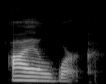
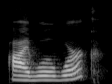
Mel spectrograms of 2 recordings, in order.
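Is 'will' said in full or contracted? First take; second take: contracted; full. First: Will is shortened and joined onto I. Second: Will is said as a full separate word. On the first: The speech is informal. "We say I'll instead of I will" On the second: The speech is formal. "That's when it's formal and you're using the full form"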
